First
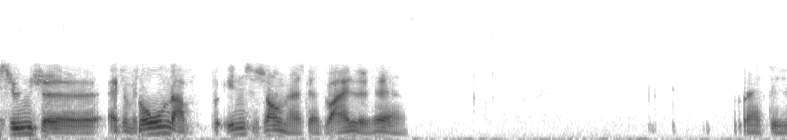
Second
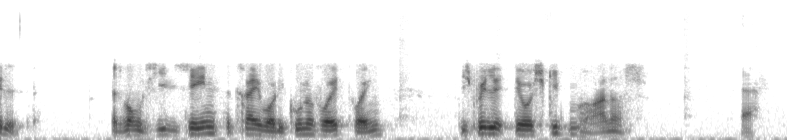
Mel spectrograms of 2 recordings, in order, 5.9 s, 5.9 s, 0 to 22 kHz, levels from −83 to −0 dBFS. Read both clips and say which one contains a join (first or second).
first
